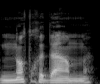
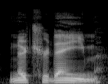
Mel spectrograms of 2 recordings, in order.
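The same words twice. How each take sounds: First: The vowel in Dame sounds like in papa. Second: The vowel in Dame sounds like in day. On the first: This is how it is said in French. The speaker calls it right. "In French, it's called Notre Dame" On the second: This is how it is said outside France. The speaker calls it wrong. "not Notre Dame"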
